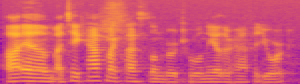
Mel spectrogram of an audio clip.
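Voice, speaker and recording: A man's voice: medium pitch, fast talker, sharp tone, slight background noise. A young man, a student on a panel, talking eagerly and repeating himself. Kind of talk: panel talk.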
